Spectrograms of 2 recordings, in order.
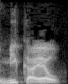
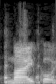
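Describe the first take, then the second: First: The name is pronounced the German way. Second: The name is pronounced the English way. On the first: "Se fosse alemão, seria Michael" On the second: "é mais inglês do que alemão"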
